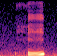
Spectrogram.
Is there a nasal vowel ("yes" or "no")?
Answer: no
